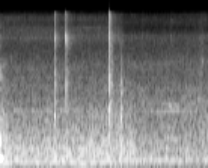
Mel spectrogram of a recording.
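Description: Power-strip switches clicking as they are pressed off: a few sharp clicks between about half a second and a second in. Under them, a steady hum from the laser engraver's exhaust fan and air pump fades gradually as they are shut down.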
